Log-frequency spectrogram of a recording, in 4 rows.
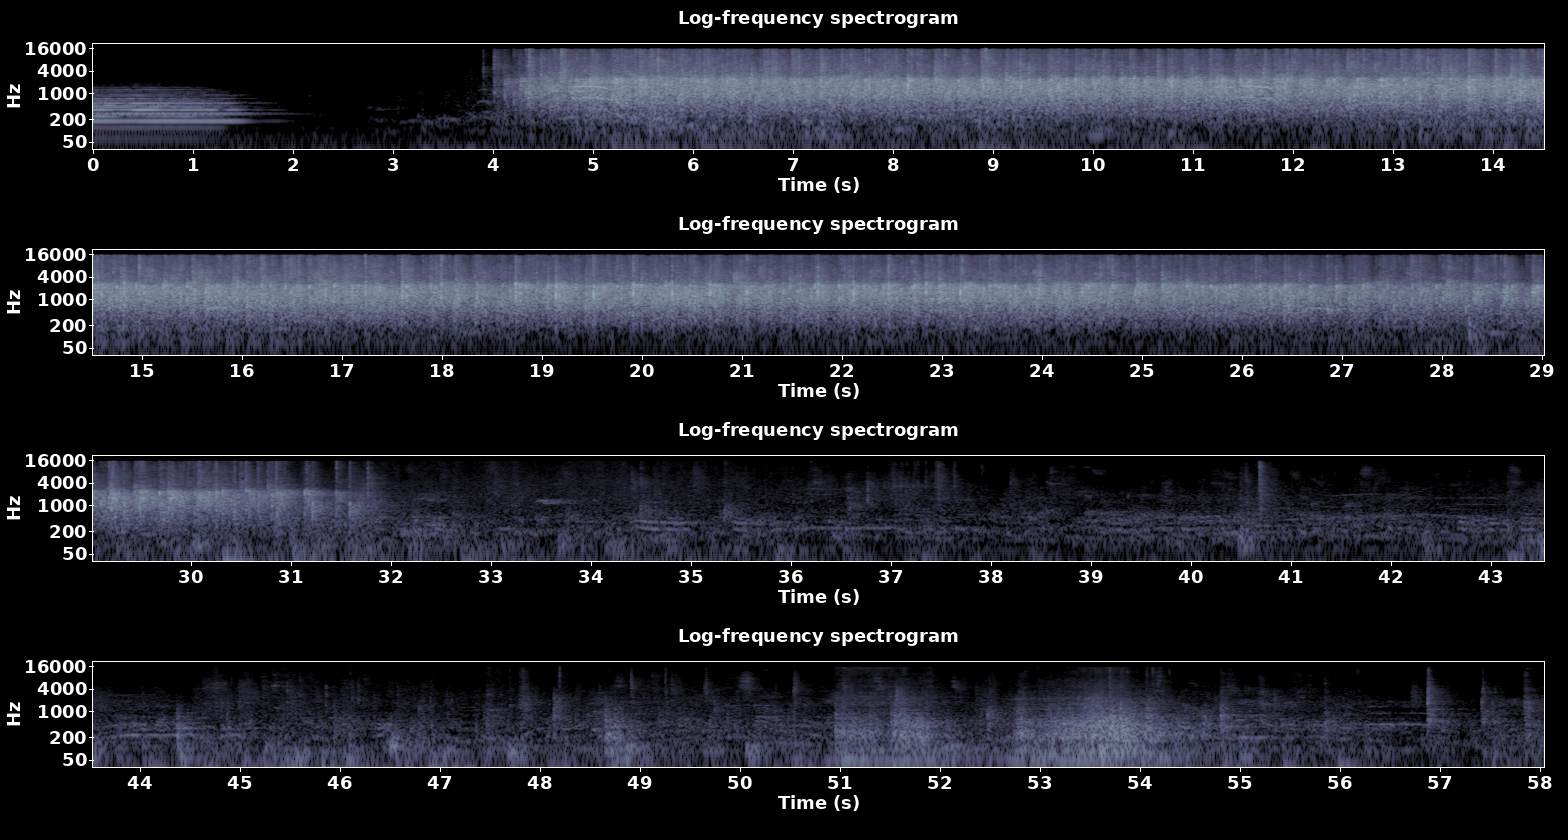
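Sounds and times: horn ensemble chord: 0.0 - 2.0
audience applauding: 4.0 - 32.1.

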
